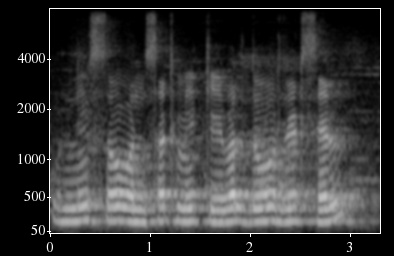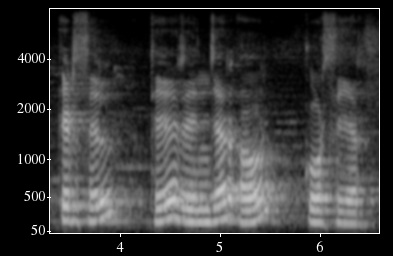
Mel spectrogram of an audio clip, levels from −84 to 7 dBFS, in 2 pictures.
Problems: constant background noise, continuous background conversations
